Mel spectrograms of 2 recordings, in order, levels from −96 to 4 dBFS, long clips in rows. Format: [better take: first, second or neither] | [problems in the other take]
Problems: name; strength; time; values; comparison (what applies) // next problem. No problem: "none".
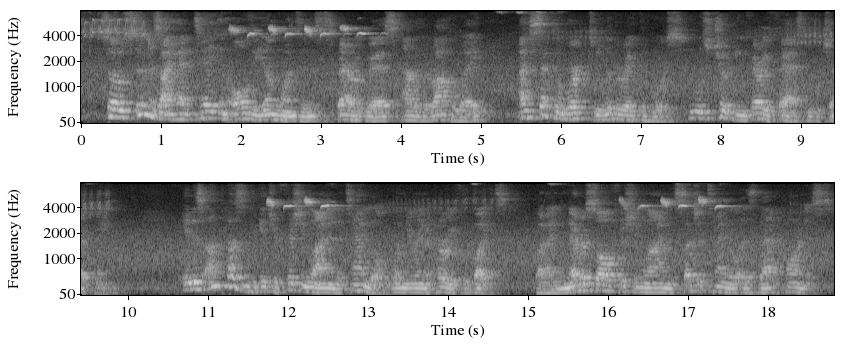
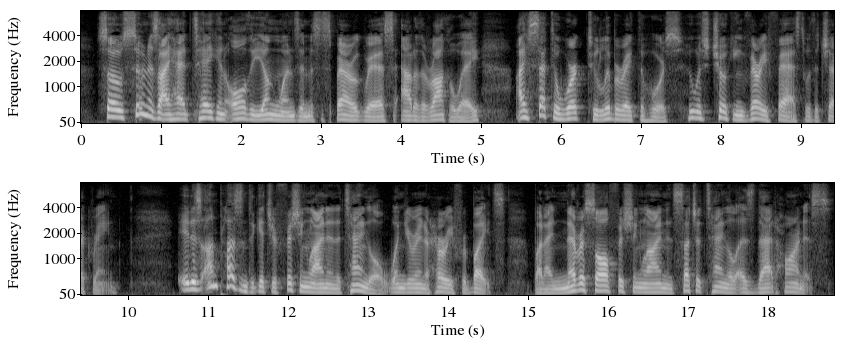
second | background sound (Chirp, tweet); 9 dB below the speech // room echo; dies away in 0.7 s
